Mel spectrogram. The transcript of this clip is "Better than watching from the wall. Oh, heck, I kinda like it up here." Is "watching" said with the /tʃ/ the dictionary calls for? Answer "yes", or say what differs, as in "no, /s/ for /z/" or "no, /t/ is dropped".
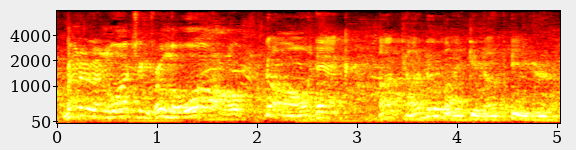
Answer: yes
